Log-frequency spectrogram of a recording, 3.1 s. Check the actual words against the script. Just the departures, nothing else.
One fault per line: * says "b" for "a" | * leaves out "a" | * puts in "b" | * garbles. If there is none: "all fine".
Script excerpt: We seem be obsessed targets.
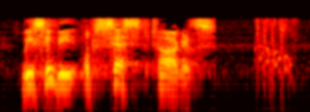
all fine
